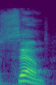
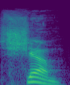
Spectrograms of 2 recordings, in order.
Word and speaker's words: Sem: The word sem in Greek, the letter S in Greek is pronounced with a sh sound, as in shut the door.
